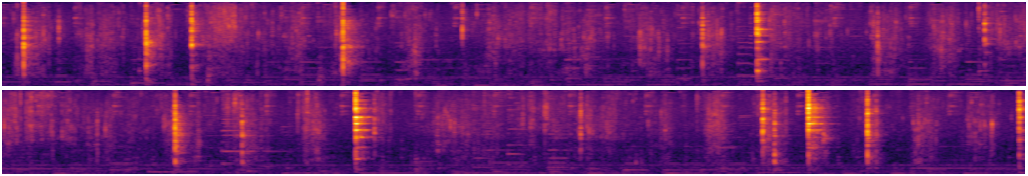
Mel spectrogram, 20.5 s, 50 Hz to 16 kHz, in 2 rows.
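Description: Utensils stirring and scraping through shredded vegetables as creamy coleslaw dressing is mixed in for a vintage 1970s–80s recipe, with repeated sharp clinks against the bowl over a steady low hum, no talking.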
